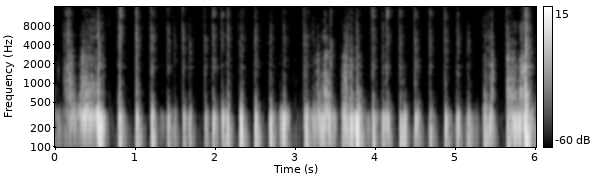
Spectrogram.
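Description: Fingertips tap on the top edge pieces of a small stickerless plastic 3x3 Rubik's cube with a hollow mechanism, resting on a table. The result is a fast run of dull, hollow clicks centered low around 220 Hz, each dying away almost instantly. A few brief bursts of rapid rattling taps break up the steady rhythm.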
